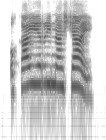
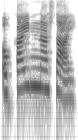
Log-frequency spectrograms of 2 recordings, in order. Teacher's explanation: Lalu selanjutnya kata ri yang terkadang menjadi n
